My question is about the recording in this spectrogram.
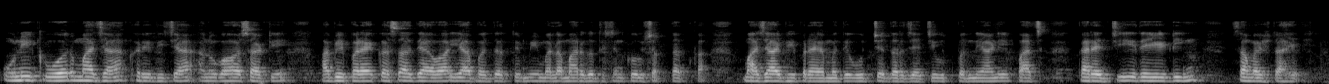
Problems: constant background noise, continuous background conversations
